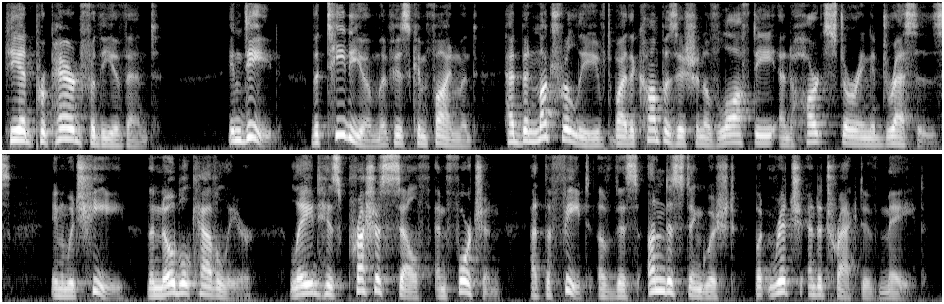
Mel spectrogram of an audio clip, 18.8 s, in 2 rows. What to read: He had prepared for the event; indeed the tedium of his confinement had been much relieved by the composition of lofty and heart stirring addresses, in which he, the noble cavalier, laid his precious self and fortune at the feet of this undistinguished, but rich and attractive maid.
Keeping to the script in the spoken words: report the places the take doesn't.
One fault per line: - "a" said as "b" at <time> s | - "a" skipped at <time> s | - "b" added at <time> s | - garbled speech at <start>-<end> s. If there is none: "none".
none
